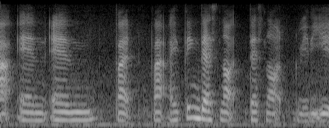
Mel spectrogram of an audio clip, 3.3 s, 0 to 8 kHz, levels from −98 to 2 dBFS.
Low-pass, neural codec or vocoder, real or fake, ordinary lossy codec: 7.2 kHz; none; real; none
